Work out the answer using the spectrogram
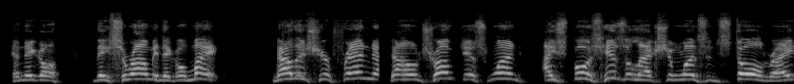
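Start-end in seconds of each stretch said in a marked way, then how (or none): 1.8-7.9 play-acted, snide, knowing, needling, sarcastic tone. Retelling how a reporter questioned him, mocking her sarcastic question. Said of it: "said it sarcastically".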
